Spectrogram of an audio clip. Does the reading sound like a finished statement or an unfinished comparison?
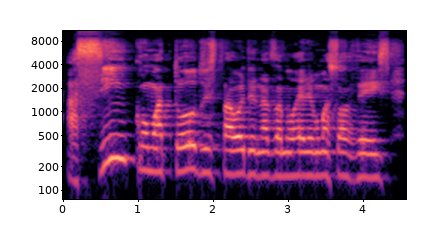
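unfinished comparison. It is read as an unfinished comparison leading on. It only sets up a comparison for the next sentence. The speaker calls it right. "Já viu uma entonação diferente?"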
